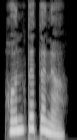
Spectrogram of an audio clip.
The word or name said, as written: ಹೊಂತತನ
